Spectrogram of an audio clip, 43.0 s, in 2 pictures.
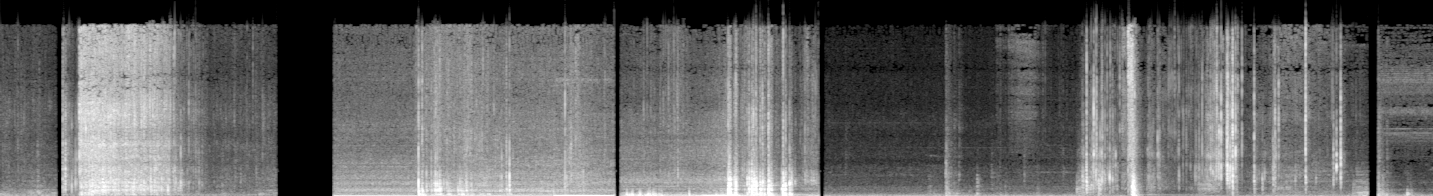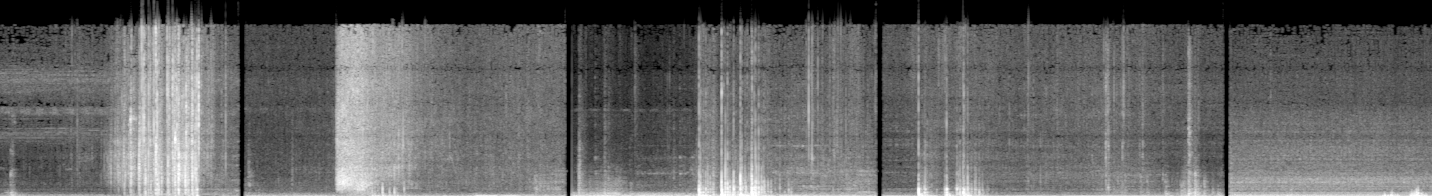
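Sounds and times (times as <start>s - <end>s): car tyre crushing objects: 1.0s - 3.2s, 6.2s - 12.3s, 16.1s - 20.4s, 23.0s - 25.1s, 32.0s - 39.0s
plastic bottle cracking under tyre: 16.2s - 19.3s, 23.1s - 24.9s, 32.0s - 34.0s, 35.2s - 36.4s
low steady rumble: 28.4s - 42.9s.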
